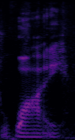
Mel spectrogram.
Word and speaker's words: J: Remember that in German, J is almost always a soft J, so it's pronounced like in English, Y.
